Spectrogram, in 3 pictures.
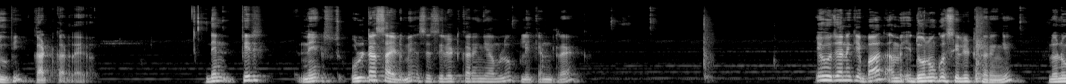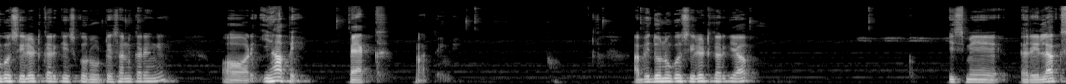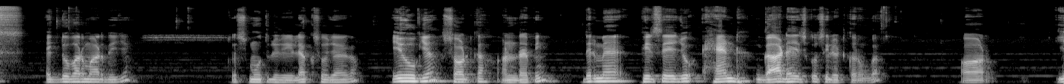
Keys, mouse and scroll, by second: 2.5 alt+middle click, 5.4 click, 5.9-6.3 scroll down 2, 6.3 click, 8.1 click, 9.5 click, 17.4 click, 18.4 click, 27.0-28.6 scroll up 3, 29.1 click.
